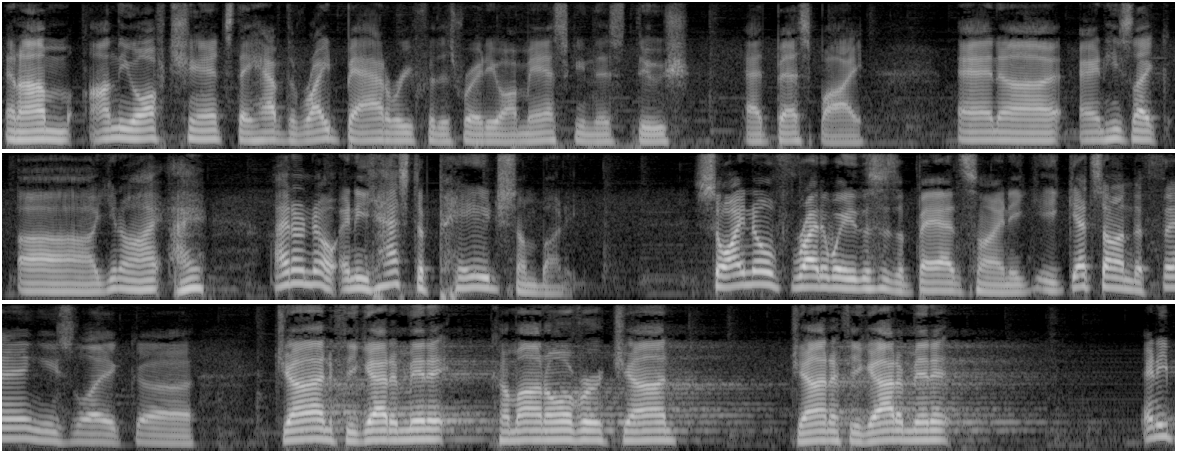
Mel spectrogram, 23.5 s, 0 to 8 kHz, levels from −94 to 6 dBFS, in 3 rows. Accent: American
